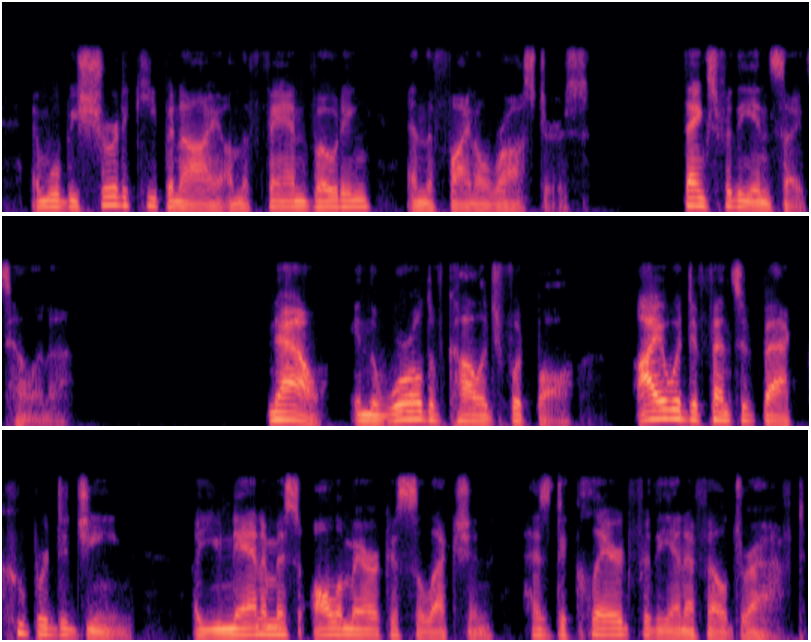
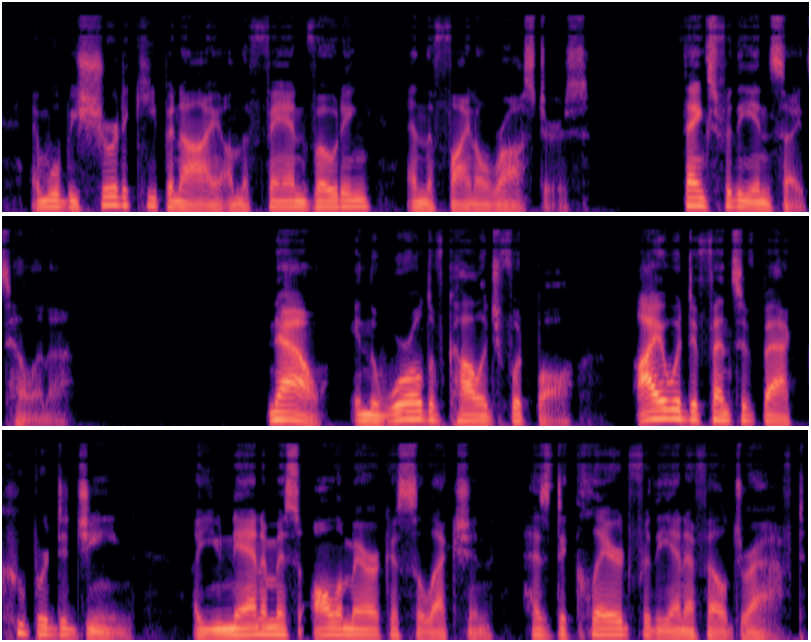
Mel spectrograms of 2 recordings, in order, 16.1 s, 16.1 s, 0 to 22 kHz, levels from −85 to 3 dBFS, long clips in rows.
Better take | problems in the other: second | garbled, watery; badly; nothing above 8 kHz

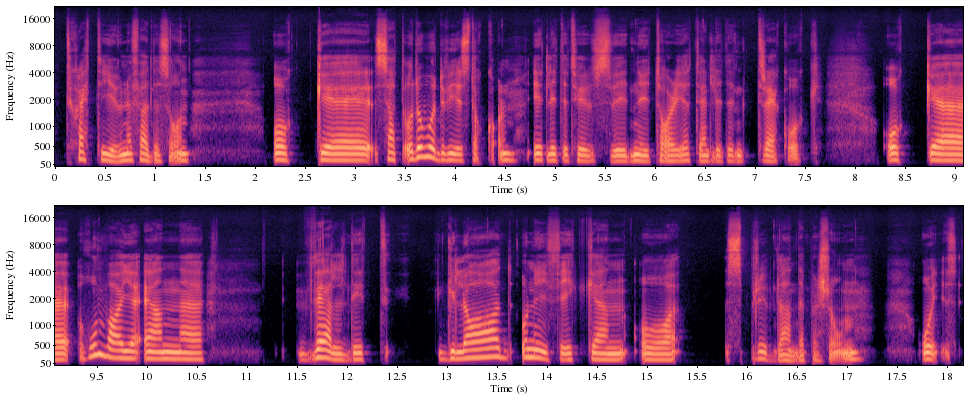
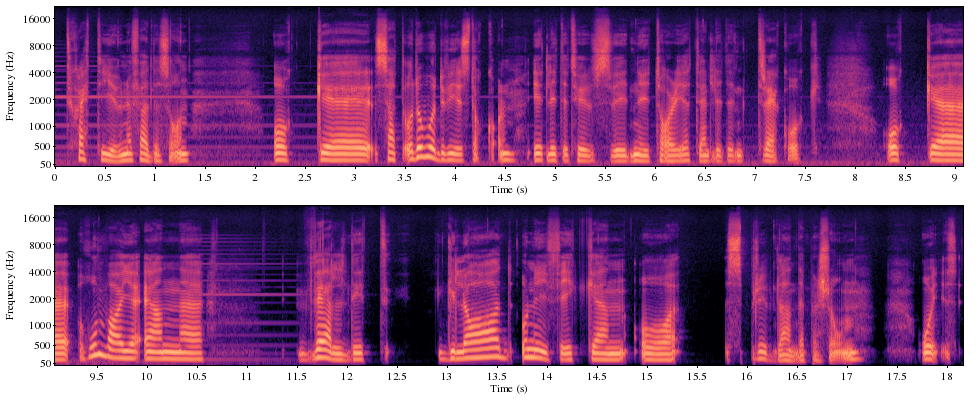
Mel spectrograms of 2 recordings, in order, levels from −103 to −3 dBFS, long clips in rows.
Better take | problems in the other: first | household noises; faint; until 12 s; 30 dB below the speech

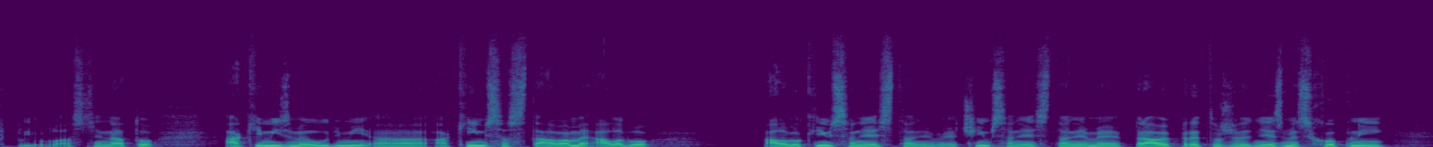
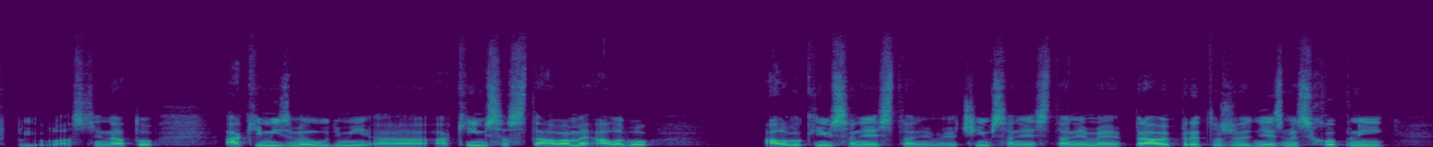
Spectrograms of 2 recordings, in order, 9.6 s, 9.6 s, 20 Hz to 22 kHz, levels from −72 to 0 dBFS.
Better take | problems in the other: first | thin; somewhat; fading below 350 Hz

